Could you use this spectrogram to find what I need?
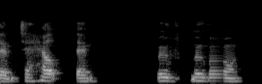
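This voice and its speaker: A woman with a British accent speaks at a moderate pace in a fairly low pitch. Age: 60s. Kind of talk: interview. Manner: hesitant, many fillers.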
